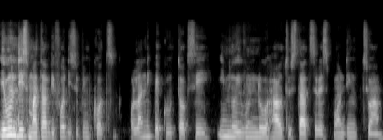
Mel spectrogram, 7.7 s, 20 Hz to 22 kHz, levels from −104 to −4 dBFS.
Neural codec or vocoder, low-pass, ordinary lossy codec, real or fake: codec, 24 kHz, 3.1 kbps, DualCodec; none; none; fake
